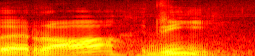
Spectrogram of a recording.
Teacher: پہلے والا را پر، بعد والی را باریک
